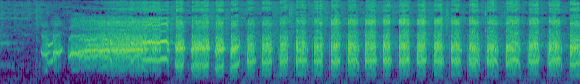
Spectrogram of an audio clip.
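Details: Wild red junglefowl hen calling for a male: after a brief opening note, a long drawn-out, slightly rising nasal cry, then a steady run of loud, sharp clucks repeated a little over twice per second until the end.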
